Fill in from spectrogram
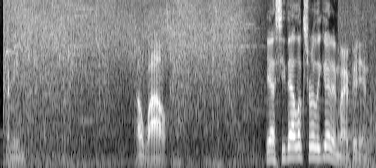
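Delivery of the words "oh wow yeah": usual speaking voice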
